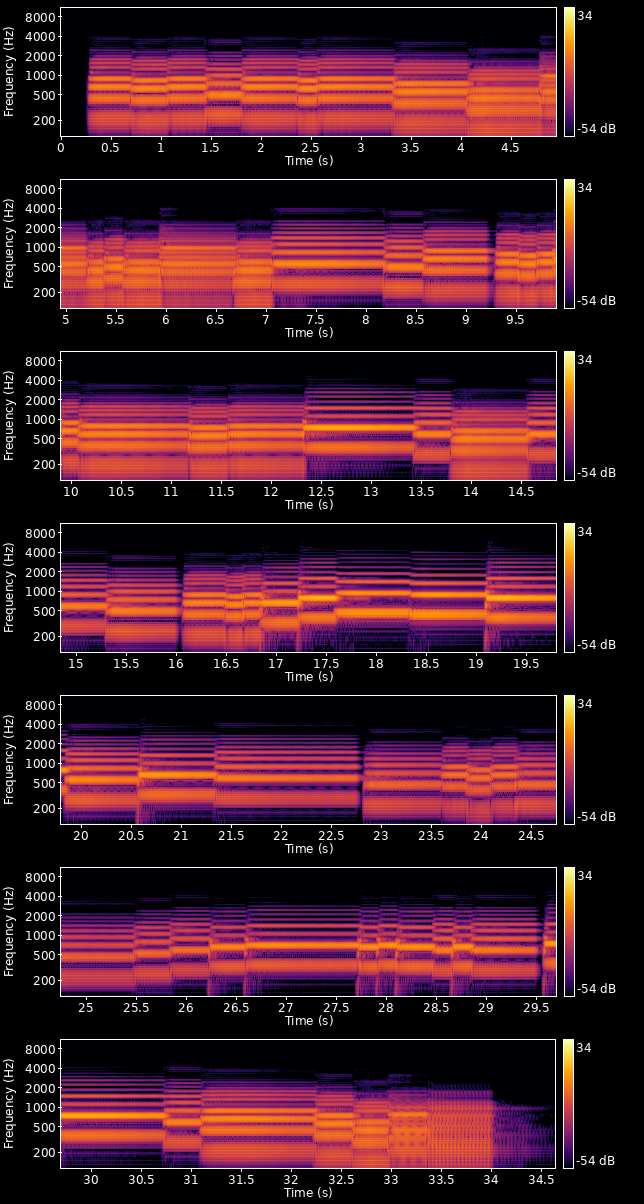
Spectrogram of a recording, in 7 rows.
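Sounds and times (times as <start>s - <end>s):
lyrical bassoon: 0.3s - 34.0s.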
